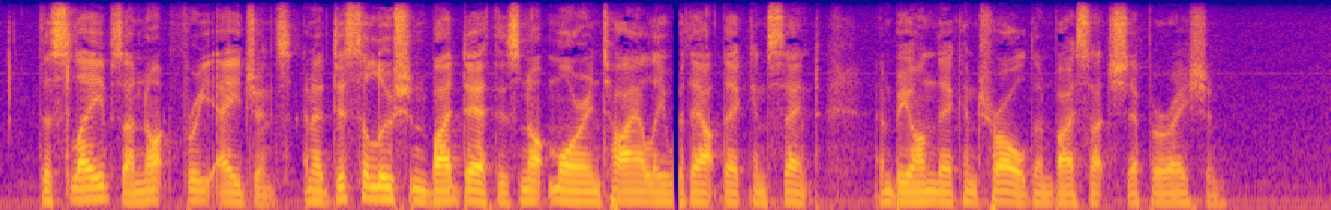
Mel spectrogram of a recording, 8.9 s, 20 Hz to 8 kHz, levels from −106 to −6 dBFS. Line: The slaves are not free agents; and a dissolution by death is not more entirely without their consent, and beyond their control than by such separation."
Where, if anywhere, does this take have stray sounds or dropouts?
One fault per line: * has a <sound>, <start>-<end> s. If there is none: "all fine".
* has a dropout, 4.5-4.5 s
